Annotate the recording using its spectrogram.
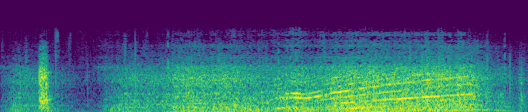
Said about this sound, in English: What was it, Squeaky? Well, it sounded to me like an automobile starting up and going off.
